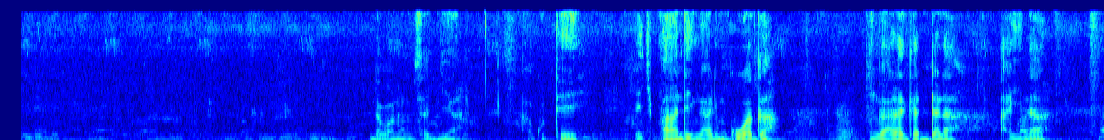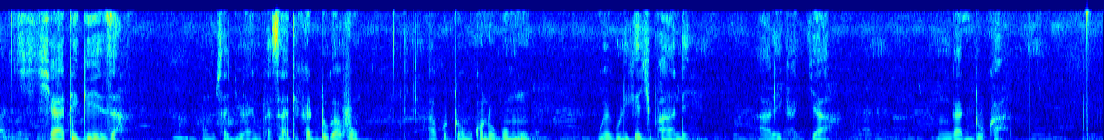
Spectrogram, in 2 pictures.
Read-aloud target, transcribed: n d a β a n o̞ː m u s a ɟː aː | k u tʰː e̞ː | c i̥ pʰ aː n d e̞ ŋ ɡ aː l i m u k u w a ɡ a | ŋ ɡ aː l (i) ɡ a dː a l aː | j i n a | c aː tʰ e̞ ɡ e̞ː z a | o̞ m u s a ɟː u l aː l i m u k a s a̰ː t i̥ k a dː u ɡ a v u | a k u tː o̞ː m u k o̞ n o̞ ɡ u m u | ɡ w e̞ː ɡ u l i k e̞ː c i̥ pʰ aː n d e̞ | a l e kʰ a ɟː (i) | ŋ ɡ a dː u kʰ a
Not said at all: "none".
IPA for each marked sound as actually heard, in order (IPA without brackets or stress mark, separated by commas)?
a, a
